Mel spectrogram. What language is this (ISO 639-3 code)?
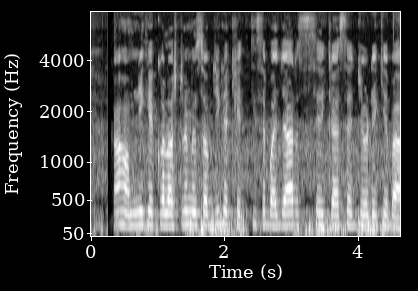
bho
